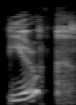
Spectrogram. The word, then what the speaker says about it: Burke: and carlton's father chief clay burke i think really hard to pronounce b-u-r-k-e and right uh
